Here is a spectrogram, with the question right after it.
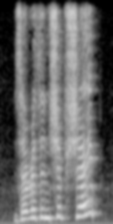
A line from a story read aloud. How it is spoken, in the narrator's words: Finbar calling anxiously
